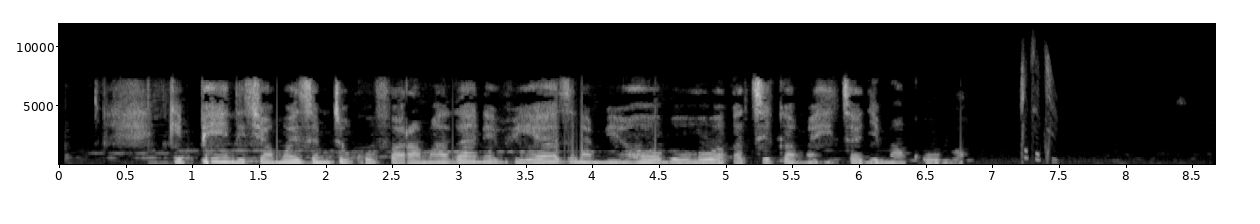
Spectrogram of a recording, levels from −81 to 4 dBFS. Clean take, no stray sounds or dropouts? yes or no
no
